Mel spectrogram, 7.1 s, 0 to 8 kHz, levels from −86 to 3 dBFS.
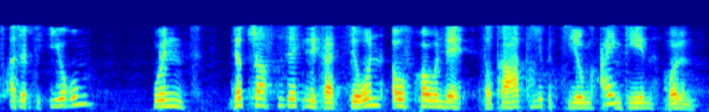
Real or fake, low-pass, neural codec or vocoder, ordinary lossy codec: fake; 7.2 kHz; codec, 16 kHz, 1 kbps, FunCodec, trained on LibriTTS, 50 frames a second; AAC, 16 kbps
